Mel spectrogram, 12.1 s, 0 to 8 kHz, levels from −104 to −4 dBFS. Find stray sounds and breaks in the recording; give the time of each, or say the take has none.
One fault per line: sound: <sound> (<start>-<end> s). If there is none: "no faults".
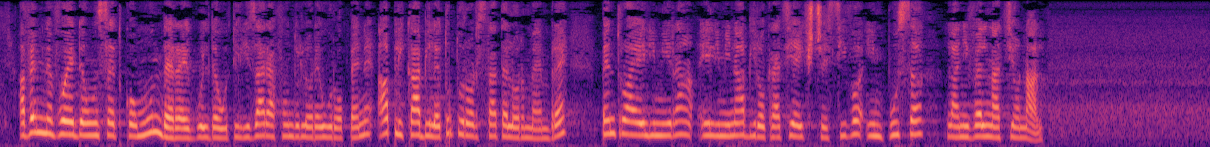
no faults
